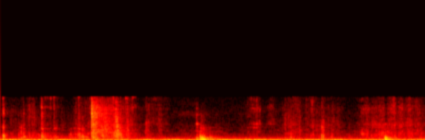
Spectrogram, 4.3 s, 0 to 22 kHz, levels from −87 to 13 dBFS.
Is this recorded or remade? recorded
